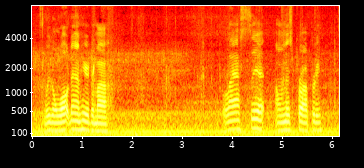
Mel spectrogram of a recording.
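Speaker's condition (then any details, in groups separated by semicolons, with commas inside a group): No condition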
